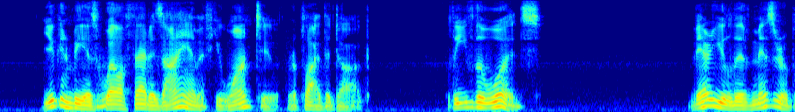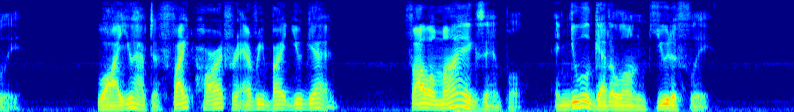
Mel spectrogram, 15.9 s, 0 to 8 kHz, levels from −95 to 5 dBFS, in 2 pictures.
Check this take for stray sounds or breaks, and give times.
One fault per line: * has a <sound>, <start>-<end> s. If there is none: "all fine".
all fine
